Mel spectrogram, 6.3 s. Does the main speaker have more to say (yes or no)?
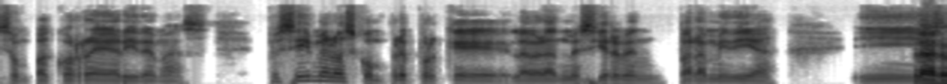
yes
